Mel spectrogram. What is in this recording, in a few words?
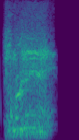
voice message short stop, japanese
